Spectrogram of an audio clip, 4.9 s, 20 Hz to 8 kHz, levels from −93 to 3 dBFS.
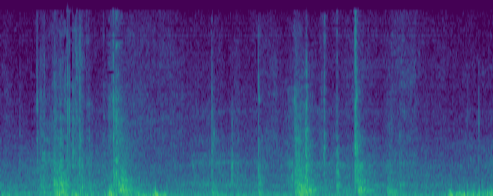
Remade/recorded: remade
